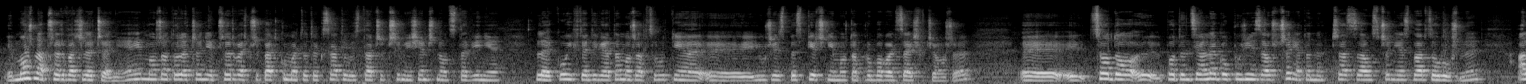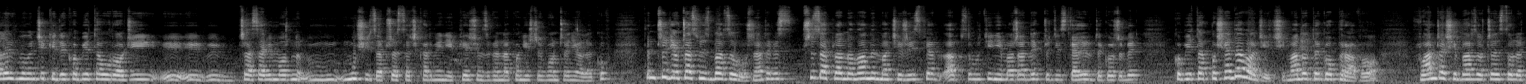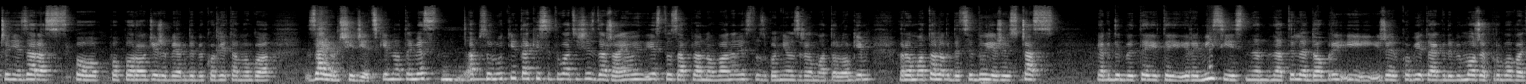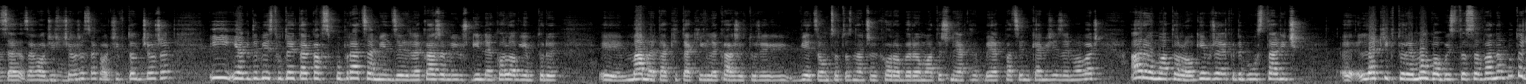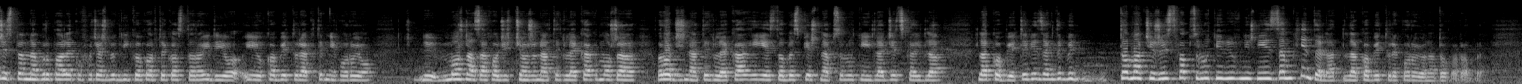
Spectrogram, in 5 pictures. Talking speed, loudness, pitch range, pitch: 190 wpm, -18 LUFS, 205-240 Hz, 220 Hz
